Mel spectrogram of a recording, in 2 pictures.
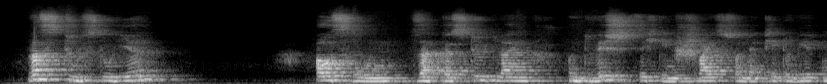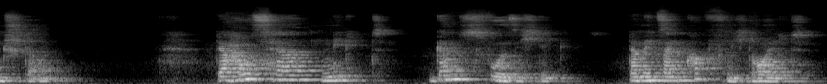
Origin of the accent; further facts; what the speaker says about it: Mecklenburg-Vorpommern, Germany; now in Cismar, Germany; Mecklenburg ist ja meine Heimat gewesen und immer fahre ich noch gerne dorthin. Aber meine neue Heimat ist ja, das weiß man hier ja auch, Zismar. Ich wohne in dem schönen Kloster, so im Windschatten eines alten Benediktinerklosters.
